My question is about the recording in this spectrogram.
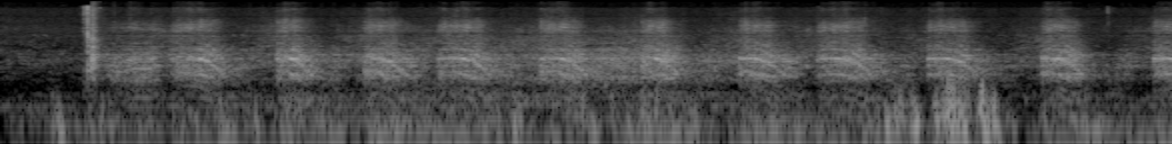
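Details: Honda CRX with the key on, check engine light lit, and the previously heard relay click now absent: steady rhythmic cranking at about two beats a second without ever catching. Crank, no start.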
